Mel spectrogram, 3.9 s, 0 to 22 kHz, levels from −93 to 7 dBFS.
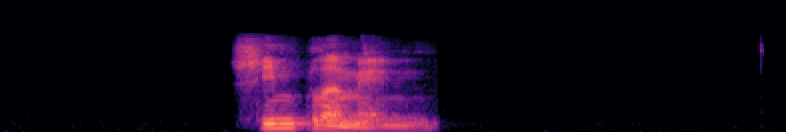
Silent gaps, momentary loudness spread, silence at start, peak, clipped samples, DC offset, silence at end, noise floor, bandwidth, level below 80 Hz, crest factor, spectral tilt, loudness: none; 14 LU; 1.2 s; -6 dBFS; under 0.1%; under 0.1%; 1.75 s; -86 dBFS; 7.4 kHz; -66 dBFS; 22 dB; -4 dB/octave; -22 LUFS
